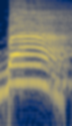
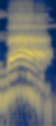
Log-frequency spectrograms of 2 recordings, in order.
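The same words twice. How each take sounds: First: "Ba" higher, lips pressed too hard before release; over-pressed BA, wrongly. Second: Said in the usual way. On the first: Shown as a demonstration. Teacher showing lips pressed too tightly, forced higher "Ba". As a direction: squeeze the b, then pop "Ba". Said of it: "Bukan begitu". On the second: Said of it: "Biasa saja, ba".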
